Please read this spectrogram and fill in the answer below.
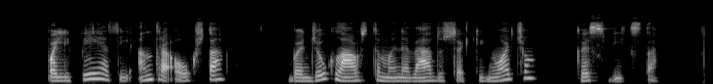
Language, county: Lithuanian, Šiauliai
